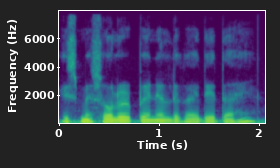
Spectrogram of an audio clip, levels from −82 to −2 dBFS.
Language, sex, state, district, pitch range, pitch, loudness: Hindi, male, Arunachal Pradesh, Papum Pare, 115-120 Hz, 115 Hz, -16 LUFS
